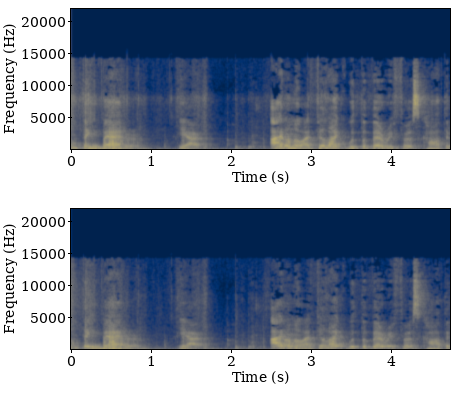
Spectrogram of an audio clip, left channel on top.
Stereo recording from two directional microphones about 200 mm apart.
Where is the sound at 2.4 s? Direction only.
55° left (ahead or behind).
